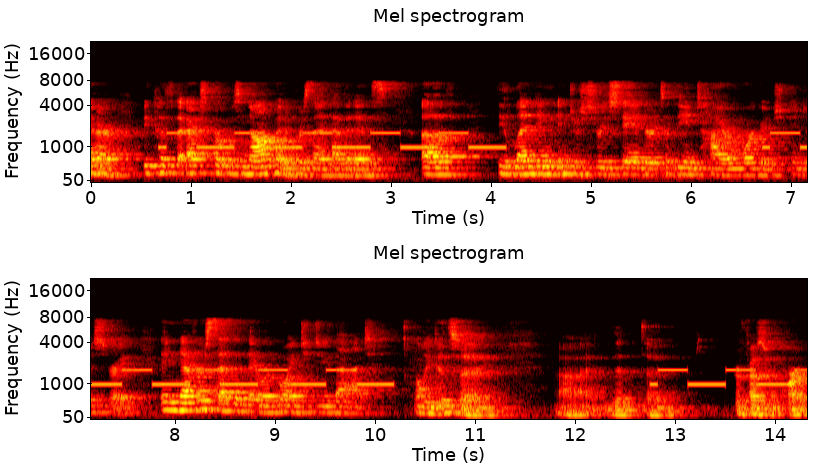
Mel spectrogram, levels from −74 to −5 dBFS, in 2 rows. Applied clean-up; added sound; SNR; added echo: none; Alarm; 8 dB; reverberation time 1.1 s.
